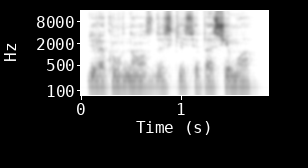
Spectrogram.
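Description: A man's voice: on the low side, level tone, fast talker, dark tone, slightly rough. A man voicing a young duke who answers curtly and coldly. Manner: curt, cold. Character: young duke, cold and curt.

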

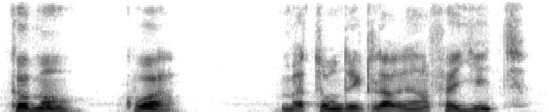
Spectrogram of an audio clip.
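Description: An ailing older mill owner, confused and quick to flare up, as a male narrator reads him. He talks in short, abrupt bursts in an audiobook reading, at a middle pitch. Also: expressive, darkish tone, close to an everyday voice. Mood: agitated.

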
